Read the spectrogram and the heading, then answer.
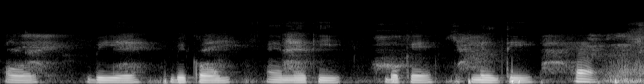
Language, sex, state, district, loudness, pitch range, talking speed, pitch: Hindi, male, Rajasthan, Jaipur, -18 LUFS, 100-110 Hz, 85 wpm, 105 Hz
